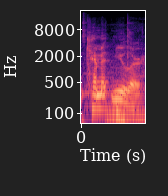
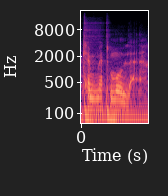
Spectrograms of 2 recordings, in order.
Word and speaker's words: Kemmetmueller: Is it the correct pronunciation? Kemmetmueller. Kemmetmueller.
